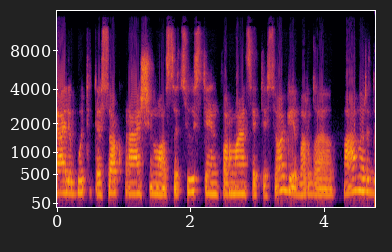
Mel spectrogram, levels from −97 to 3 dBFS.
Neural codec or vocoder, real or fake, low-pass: none; real; 14.4 kHz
